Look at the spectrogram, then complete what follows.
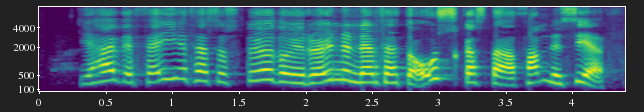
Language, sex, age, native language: Icelandic, female, 30-39, Icelandic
